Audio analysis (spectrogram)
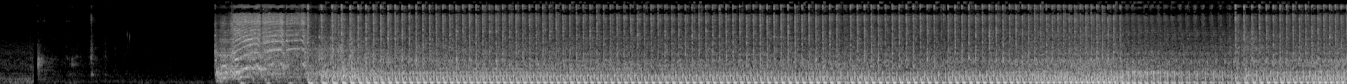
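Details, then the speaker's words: Circa-1974 John Deere 140 garden tractor, single-cylinder, after revival; cranks briefly, fires and settles into fast, even putter with no misses or knocks; healthy. "This thing runs pretty good now. It drives good."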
